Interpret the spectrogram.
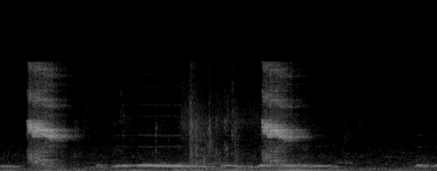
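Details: Spotted dove kept at a breeding garden in Ba Vì district, Hanoi, Vietnam, "giọng pha" style: soft sustained low cooing, twice overlapped by loud shrill chirps from other birds.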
